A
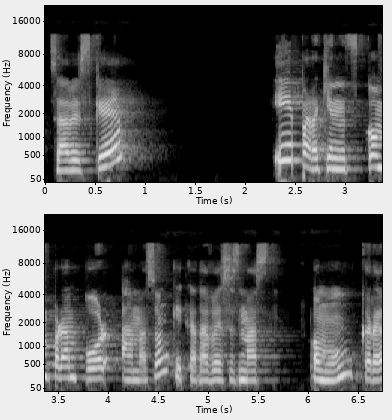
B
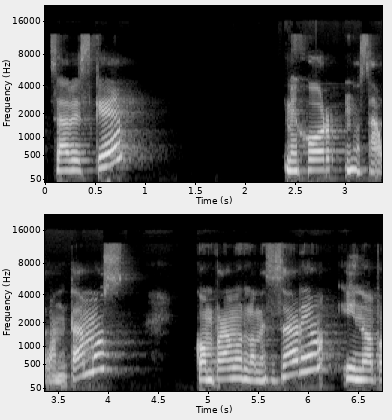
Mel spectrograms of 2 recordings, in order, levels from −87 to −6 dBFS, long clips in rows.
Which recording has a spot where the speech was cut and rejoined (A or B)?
A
